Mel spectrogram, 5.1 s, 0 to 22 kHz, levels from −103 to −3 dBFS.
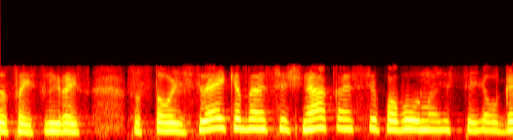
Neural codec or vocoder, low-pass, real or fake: none; 3.6 kHz; real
